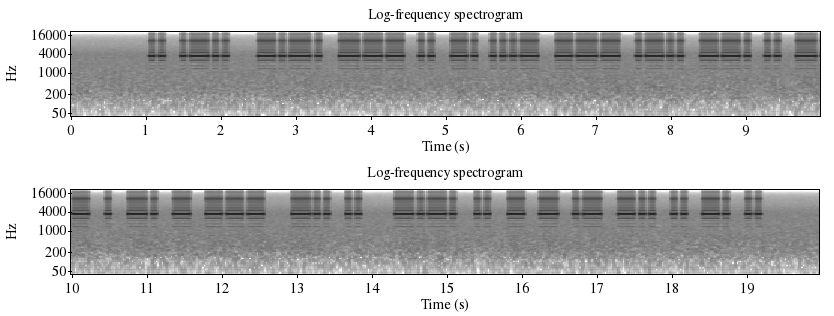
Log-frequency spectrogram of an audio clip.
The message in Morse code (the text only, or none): IL COINVOLGIMENTO DI CITTADINI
